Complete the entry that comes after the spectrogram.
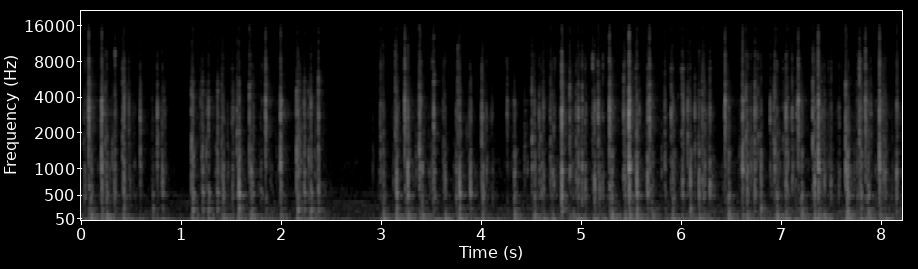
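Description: Fingertips of both hands type on an HHKB Hybrid Type-S, a plastic Topre keyboard with plastic keycaps. A steady stream of quick, short, bright keystrokes is heard, with brief pauses near one second and a longer gap around the middle. Each press is a soft, tight tap with almost no ring.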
